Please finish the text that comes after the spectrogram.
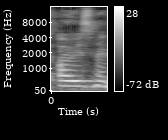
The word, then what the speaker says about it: Oseman: This is probably my favorite it's Oseman, isn't it? I've been saying it wrong. Alice Oseman book, and I just really love Aled and I love Aled's story and I love Frances.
